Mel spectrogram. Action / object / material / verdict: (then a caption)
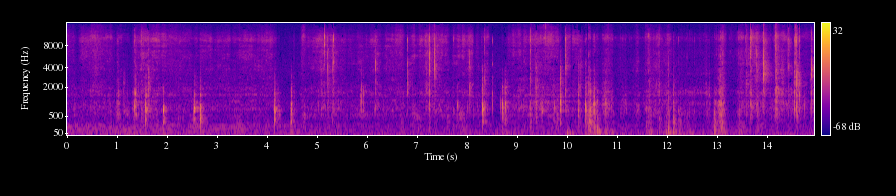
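tap / thin thermoformed plastic chocolate box tray / plastic / none. A thin, hollow, empty gold thermoformed plastic chocolate box tray with many cavities is held up and tapped and pressed with fingertips. The result is a quiet run of short, dry crinkling clicks and light plastic taps over faint rubbing, bright and crisp with almost no low end. The clicks come in uneven clusters and get a little louder toward the end.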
